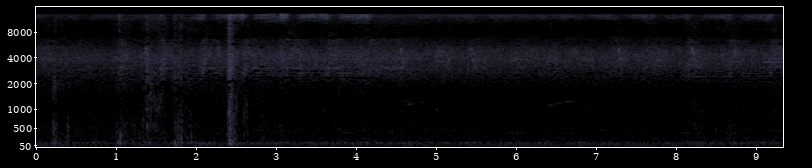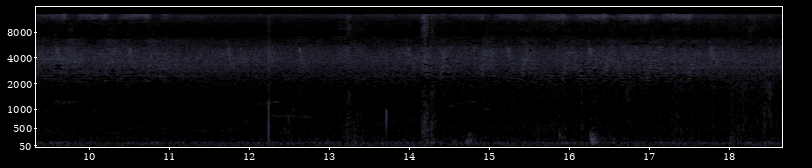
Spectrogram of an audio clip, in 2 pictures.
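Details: Crickets in early autumn, just after Ipchu, in Hwacheon, Gangwon, South Korea, chirp at early morning on a farm in a steady, high, shimmering chorus that never pauses.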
